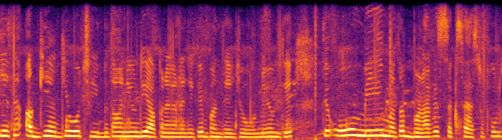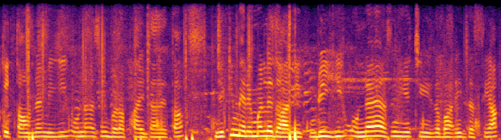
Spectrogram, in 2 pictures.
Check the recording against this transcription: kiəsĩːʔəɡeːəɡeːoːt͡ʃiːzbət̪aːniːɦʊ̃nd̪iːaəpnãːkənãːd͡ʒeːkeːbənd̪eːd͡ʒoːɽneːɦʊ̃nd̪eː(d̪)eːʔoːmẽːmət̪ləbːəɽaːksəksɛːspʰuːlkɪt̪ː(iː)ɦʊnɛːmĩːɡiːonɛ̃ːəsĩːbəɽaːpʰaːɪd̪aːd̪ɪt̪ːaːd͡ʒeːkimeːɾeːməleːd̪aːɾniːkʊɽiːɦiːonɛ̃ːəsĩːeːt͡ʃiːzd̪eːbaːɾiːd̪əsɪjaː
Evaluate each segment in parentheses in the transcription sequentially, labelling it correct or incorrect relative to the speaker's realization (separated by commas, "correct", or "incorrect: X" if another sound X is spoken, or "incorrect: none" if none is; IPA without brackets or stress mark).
incorrect: t̪, incorrect: aː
